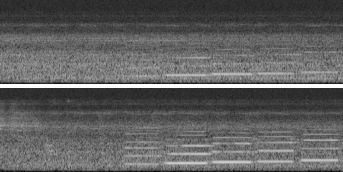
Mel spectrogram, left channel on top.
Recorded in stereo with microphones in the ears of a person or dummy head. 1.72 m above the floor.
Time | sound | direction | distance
1.2 | a flute | 35° right (ahead or behind) | 0.7 m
